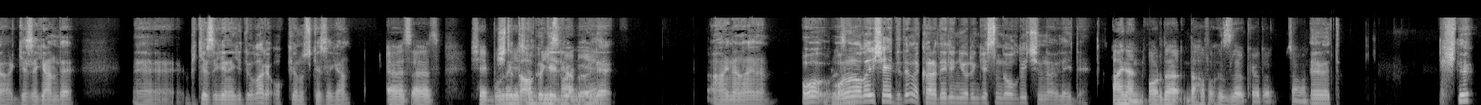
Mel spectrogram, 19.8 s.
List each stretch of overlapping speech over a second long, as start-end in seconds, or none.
6.6-8.1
